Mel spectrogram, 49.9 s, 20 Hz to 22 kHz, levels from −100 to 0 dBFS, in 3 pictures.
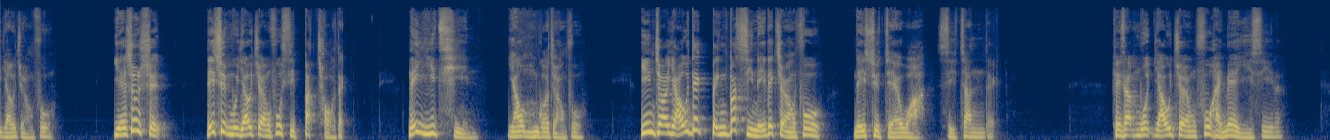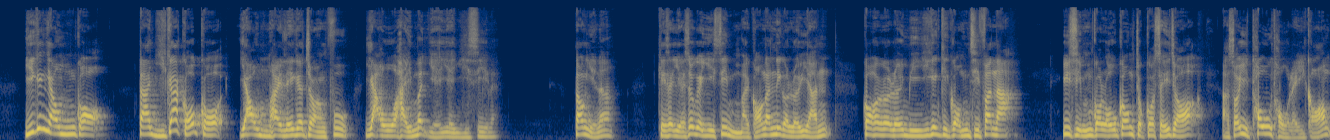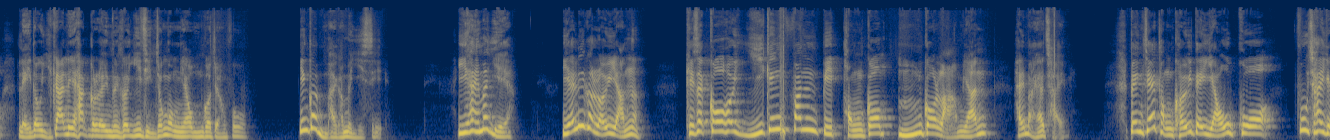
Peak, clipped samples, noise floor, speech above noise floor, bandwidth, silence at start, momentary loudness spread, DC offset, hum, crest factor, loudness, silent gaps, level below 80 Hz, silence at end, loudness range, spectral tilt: -2 dBFS; under 0.1%; -85 dBFS; 66 dB; 17.5 kHz; 0 s; 11 LU; under 0.1%; none; 20 dB; -21 LUFS; none; -62 dBFS; 0 s; 4 LU; -7 dB/octave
